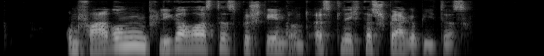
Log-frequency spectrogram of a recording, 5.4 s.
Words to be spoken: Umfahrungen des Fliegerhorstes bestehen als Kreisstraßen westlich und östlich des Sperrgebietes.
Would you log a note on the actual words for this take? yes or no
yes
